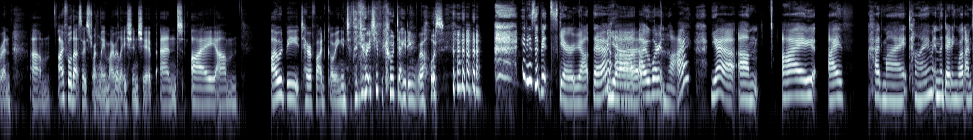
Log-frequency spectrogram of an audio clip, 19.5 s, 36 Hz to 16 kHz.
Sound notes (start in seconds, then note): 8.9 both laughing; 8.9 laughing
